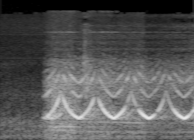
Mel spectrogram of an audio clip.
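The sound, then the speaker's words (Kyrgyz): An ambulance siren in Afghanistan, rushing to the scene of an attack, wails loudly and starts abruptly, rising and falling in several quick, regular cycles. “Адам өмүрүн сактоого ашыккан тез жардам унасы”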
